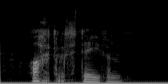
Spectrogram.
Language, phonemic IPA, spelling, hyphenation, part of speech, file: Dutch, /ˈɑx.tərˌsteː.və(n)/, achtersteven, ach‧ter‧ste‧ven, noun, Nl-achtersteven.ogg
- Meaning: stern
